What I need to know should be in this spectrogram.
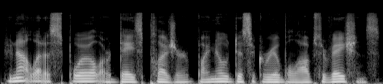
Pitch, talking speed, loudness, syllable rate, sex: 115 Hz, 190 wpm, -16 LUFS, 5.3 syllables/s, male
